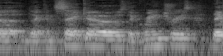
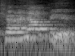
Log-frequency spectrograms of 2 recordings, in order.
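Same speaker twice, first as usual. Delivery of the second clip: put-on nice Southern accent, pitched high; 11 semitones higher than usual. Retelling a lady at her desk asking if she can help, in a nice Southern accent. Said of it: "Very nice Southern".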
